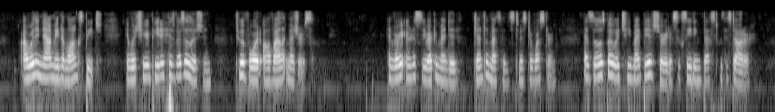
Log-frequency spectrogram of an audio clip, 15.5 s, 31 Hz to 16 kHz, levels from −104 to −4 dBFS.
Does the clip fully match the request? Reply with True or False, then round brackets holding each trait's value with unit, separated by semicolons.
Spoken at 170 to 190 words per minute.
False (155 wpm)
